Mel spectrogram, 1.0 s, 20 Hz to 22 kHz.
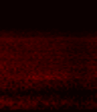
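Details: Steady high-pitched hiss and whine of a high-speed dental handpiece bur cutting into the pulp chamber roof of a calcified tooth during root canal access, bur length about 6 mm.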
